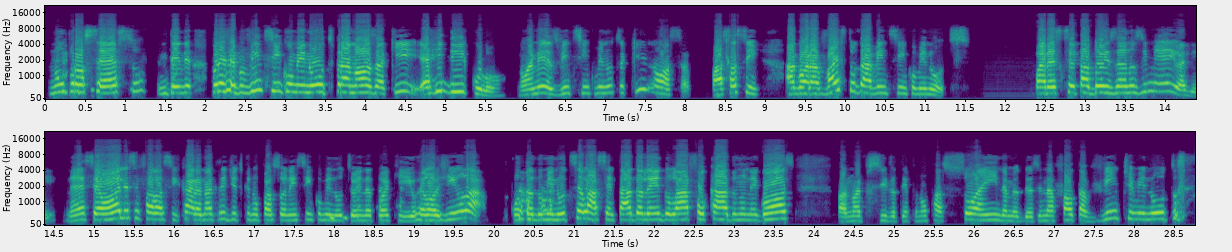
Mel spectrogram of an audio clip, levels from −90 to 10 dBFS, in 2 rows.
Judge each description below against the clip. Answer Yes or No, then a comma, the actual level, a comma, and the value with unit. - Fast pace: No, average, 175 wpm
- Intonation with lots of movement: No, average, 4.1 semitones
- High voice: Yes, very high, 260 Hz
